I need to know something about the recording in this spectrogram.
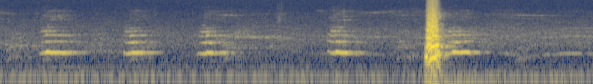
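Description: Small dogs bark sharply outdoors, nearby.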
